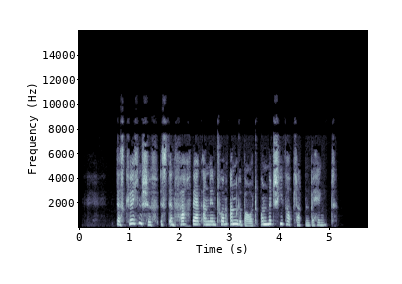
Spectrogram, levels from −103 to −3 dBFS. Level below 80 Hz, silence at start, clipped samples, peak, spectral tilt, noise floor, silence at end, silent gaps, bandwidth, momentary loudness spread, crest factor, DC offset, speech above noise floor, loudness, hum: -78 dBFS; 0.75 s; under 0.1%; -6 dBFS; -2.5 dB/octave; -67 dBFS; 0.65 s; none; 9.2 kHz; 12 LU; 20 dB; under 0.1%; 43 dB; -24 LUFS; none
